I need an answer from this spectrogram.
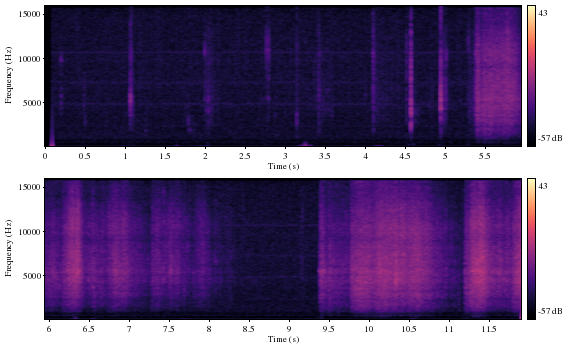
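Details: Low rumble, scattered clicks and bursts of wind-like hiss, with no animal calls. Two longer gusts of broadband noise sweep through, but no animal calls stand out above them.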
